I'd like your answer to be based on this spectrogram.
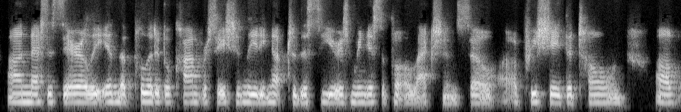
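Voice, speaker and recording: A woman's voice: fairly low pitch, gravelly. A woman speaking as an academic panelist in an unscripted discussion, reflective and explanatory. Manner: reflective, explanatory, often checks with "right?".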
